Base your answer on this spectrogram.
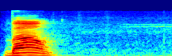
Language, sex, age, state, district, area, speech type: Assamese, male, 18-30, Assam, Biswanath, rural, read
